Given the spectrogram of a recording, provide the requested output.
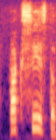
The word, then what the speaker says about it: taxista: coloque o ch aqui taxista palavra estrangeira Então coloca aqui vem de táxi derivada de táxi né Então coloque aqui KS então isso vai auxiliar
